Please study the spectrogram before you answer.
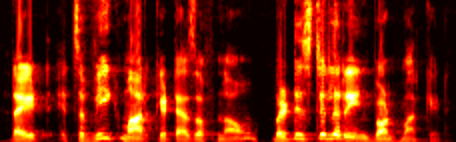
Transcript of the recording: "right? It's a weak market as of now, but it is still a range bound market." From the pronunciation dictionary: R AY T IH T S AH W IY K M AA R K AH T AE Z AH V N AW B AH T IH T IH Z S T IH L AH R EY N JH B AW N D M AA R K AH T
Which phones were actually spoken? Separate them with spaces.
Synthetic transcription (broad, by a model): R AY T IH T S AH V IY K M AA R K AH T AE Z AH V N AW B AH T IH T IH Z S T IH L AH R EY N JH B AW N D M AA R K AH T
